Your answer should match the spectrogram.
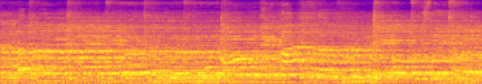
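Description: Live rock band performance: a male singer holds a sung melody over electric guitar chords, with a steady beat.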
